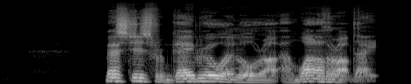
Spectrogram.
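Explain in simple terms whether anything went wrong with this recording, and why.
Channel delay (doubling) runs through the whole clip. One side arrives 40 ms late and gets mixed back in, so the speech sounds doubled, like a quick slap echo.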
